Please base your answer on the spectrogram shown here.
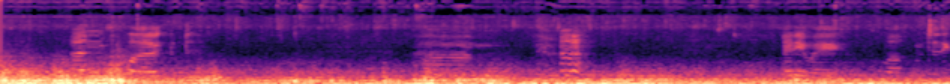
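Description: A thunderstorm over Kootenay Lake: steady rain hiss and low rumbling thunder rolling continuously near the listener, with a heavier crack at the start and a few faint higher sounds scattered through.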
